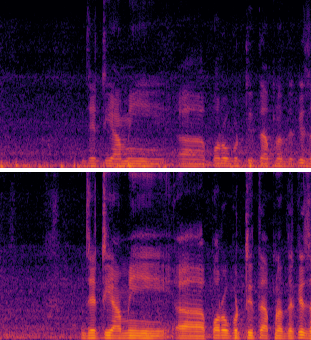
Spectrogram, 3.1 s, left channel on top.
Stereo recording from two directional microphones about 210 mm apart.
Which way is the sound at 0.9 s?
25° right (ahead or behind).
